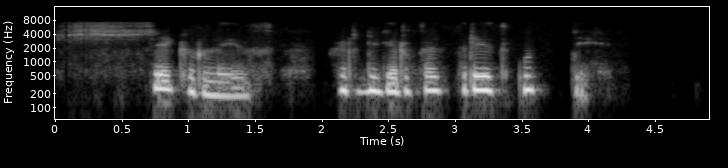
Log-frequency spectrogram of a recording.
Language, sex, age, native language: Icelandic, female, 30-39, Filipino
